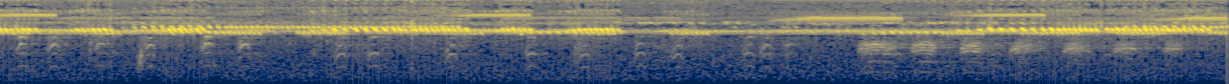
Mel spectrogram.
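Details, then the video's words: Crickets trilling in the evening at Aroha Island, New Zealand; continuous high shimmering chorus of overlapping pulsed notes, with softer lower chirps scattered through and a brief dip midway. "Relaxing Evening Sound of Crickets"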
